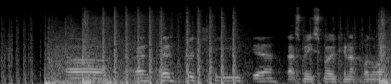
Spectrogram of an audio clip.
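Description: A rifle clicks and rattles as it is raised.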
